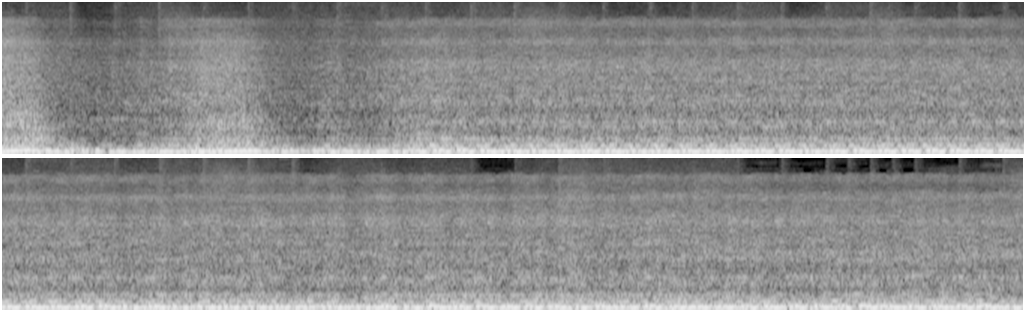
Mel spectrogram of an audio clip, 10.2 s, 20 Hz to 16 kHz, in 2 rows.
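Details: LS turbocharged V8 car that had been spitting, popping and banging at the track; deep even V8 rumble, smooth rev and settle, no popping or stumbling; running cleanly with control box plugged back in, not yet tested under load.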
